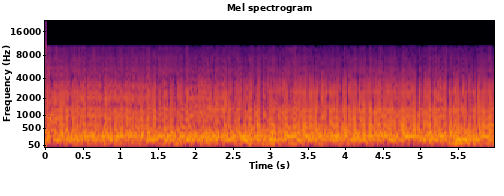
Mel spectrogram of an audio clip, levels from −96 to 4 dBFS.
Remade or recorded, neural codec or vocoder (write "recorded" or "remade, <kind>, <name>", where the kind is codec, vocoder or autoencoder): remade, vocoder, BigVGAN v2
